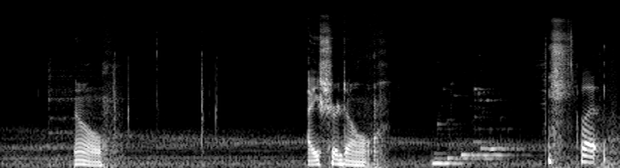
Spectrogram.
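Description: A bright electronic chime sounds as a game saves.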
